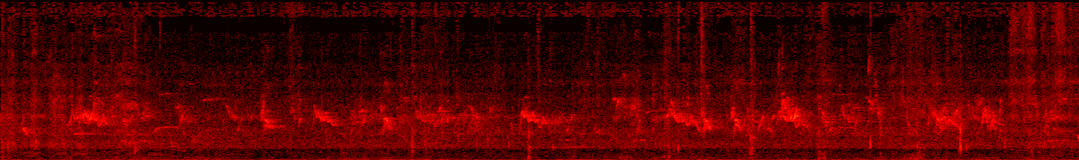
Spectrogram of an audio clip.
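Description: Small birds chirping, short high calls repeating every second or so, over quiet open-air background noise.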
